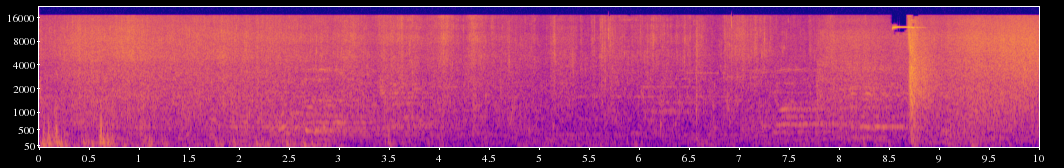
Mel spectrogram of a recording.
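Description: An animal splashes loudly into water nearby.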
